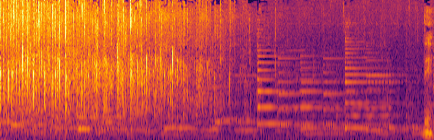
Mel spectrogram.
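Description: A congregation at a church youth worship service bursts into loud applause that gradually fades, giving way to soft organ or keyboard tones as the clapping thins out.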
